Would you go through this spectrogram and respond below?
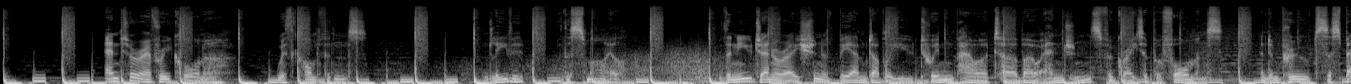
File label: COMMERCIAL; BMW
